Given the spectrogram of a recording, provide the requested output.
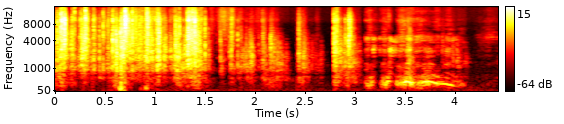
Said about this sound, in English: Okay, now let me aggressively flip over this paper to make a lot of noise and sound like I'm actually doing something.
